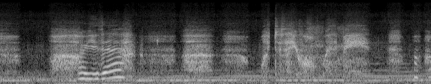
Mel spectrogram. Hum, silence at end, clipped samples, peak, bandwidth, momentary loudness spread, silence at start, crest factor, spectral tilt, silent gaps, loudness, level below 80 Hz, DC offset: none; 0 s; under 0.1%; -6 dBFS; 19.5 kHz; 10 LU; 0 s; 14 dB; -4 dB/octave; none; -18 LUFS; -42 dBFS; 0.7%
